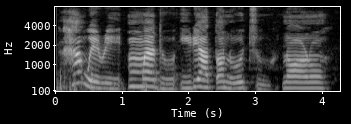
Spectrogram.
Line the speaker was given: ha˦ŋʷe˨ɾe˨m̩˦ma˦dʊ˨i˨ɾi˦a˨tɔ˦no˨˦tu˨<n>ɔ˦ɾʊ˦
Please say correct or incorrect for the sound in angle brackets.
correct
